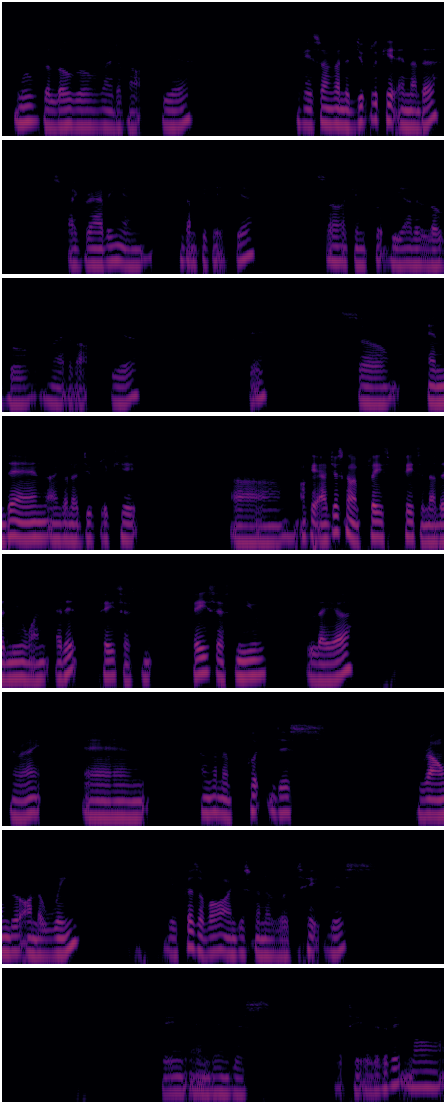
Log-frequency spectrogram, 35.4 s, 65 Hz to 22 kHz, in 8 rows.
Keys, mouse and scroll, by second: 20.5 click, 32.6 click.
